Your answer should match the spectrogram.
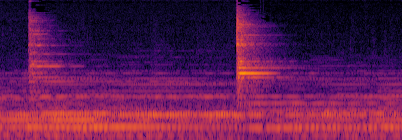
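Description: Vibraphone in a trio with tuba and piano: two struck, bell-like notes ring out and fade over held tones, the second, about two seconds after the first, the louder.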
